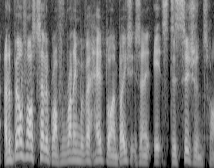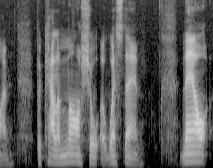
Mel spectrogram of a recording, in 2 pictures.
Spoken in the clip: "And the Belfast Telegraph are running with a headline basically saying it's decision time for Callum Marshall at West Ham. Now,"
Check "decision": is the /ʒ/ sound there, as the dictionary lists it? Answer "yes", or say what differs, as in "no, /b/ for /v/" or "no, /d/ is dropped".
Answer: yes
